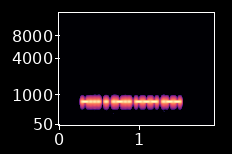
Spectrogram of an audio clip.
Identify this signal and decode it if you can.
Morse code, heard as a keyed tone, about 48 wpm, 700 Hz. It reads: BELOW
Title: Sentences from Top 1000 Words - Review Part 5 - New Word Drill - 50wpm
